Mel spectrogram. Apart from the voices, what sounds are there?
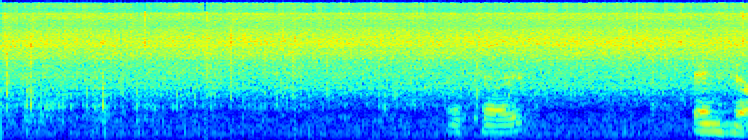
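pork steak sizzling as it is added to the pan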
